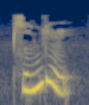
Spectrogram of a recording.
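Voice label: "频率", Mandarin Chinese; chinese flashcards; hsk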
